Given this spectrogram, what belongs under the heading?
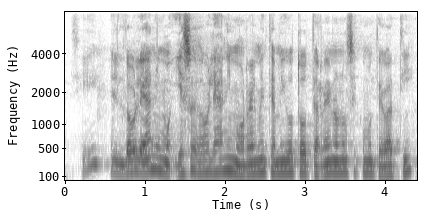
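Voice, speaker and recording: A man's voice: fairly high pitch, fairly even intonation, fast. Middle-aged male host, preachy. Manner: preachy, addresses listener directly, acts out little quotes.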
